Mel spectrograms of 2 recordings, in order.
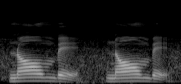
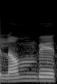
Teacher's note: মনে রাখবেন ময়ের নিচে যে বফলাটা আছে এটা হলো বর্গীয় ব, অন্তস্থ ব নয়, সেজন্য সেটাকে সাধারণ বয়ের মতোই উচ্চারণ করতে হবে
